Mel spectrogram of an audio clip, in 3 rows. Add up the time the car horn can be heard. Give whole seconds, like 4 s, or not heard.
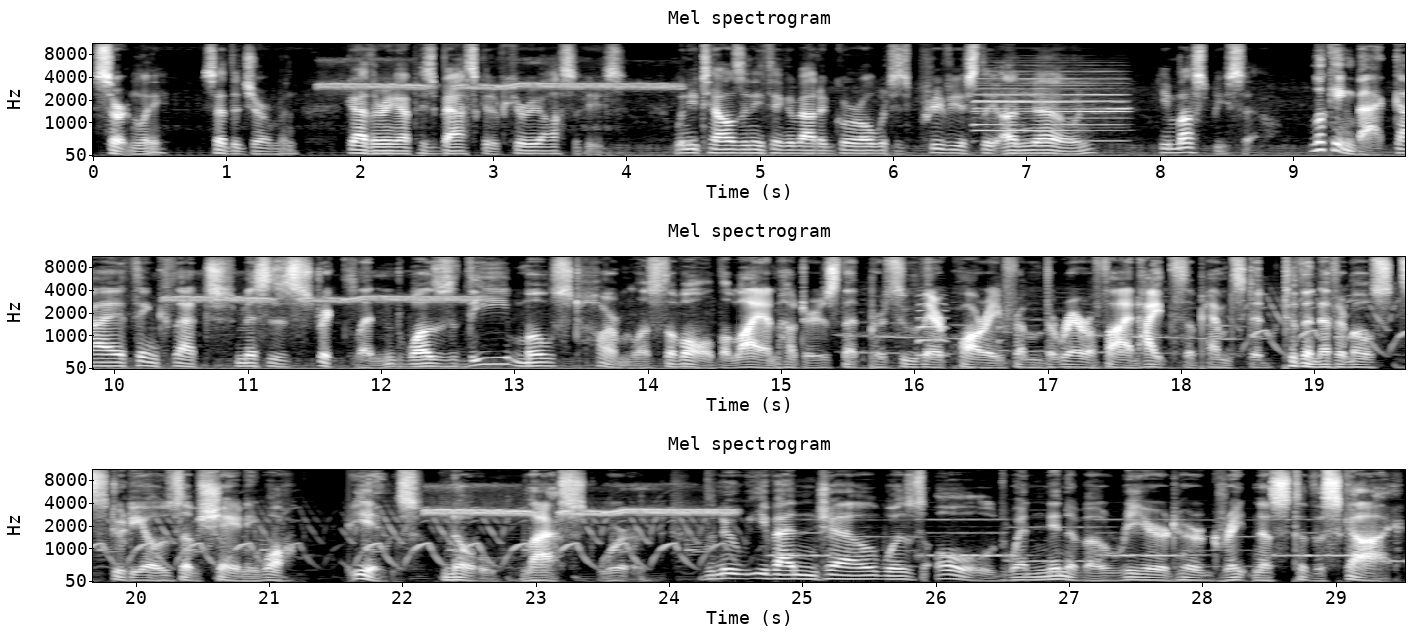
2 s.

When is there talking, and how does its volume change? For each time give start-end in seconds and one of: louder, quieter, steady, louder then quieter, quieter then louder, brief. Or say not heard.
0.0-29.4 steady.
